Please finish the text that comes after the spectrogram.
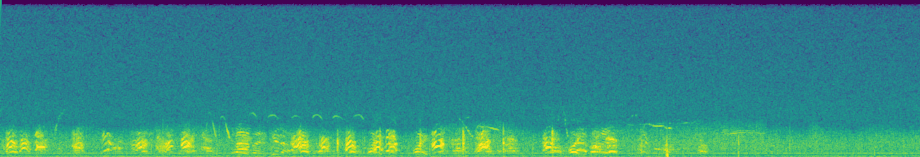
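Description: Several sheepdogs bark repeatedly in sheep yards at a shearing, quick overlapping bursts at a moderate distance, with yips mixed in and a steady hum underneath.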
